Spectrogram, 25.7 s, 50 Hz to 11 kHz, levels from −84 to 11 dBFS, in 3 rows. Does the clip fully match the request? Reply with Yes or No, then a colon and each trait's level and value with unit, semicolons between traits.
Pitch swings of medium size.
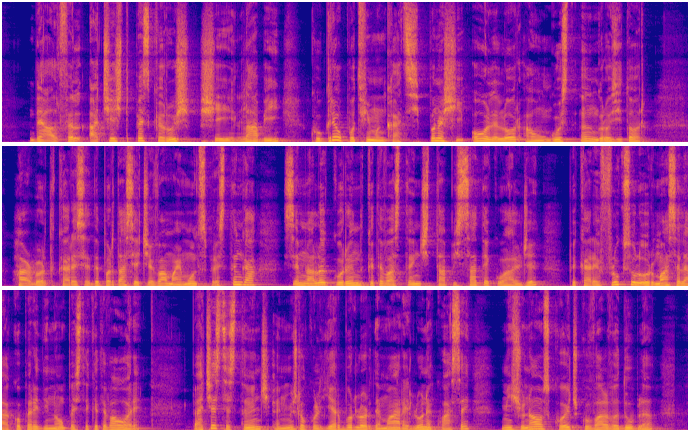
No: wide, 5.7 semitones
